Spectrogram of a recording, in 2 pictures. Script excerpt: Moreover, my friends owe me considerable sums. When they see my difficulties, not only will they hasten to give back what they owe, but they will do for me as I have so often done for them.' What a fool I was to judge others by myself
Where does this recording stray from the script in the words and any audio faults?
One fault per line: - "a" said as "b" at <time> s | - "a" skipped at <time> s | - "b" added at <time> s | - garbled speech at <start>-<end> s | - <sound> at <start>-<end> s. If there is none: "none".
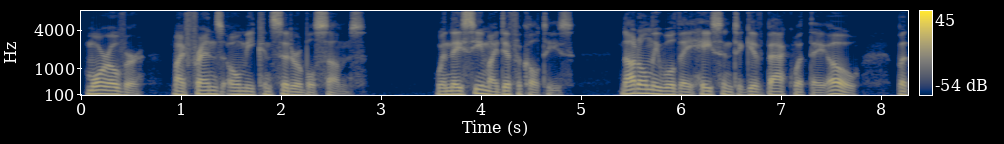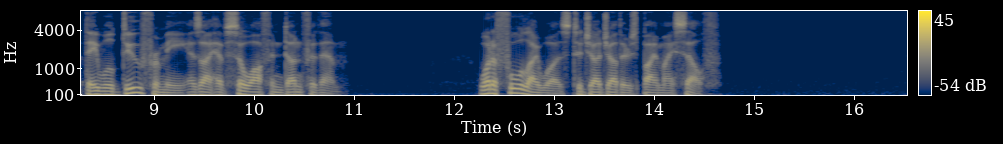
none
